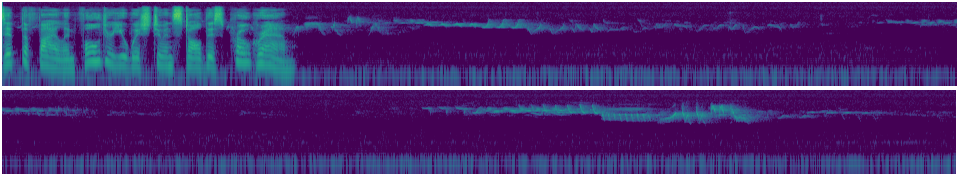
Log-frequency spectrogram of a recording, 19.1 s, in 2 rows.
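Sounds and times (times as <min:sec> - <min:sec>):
low steady hum: 0:00.0 - 0:02.9.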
